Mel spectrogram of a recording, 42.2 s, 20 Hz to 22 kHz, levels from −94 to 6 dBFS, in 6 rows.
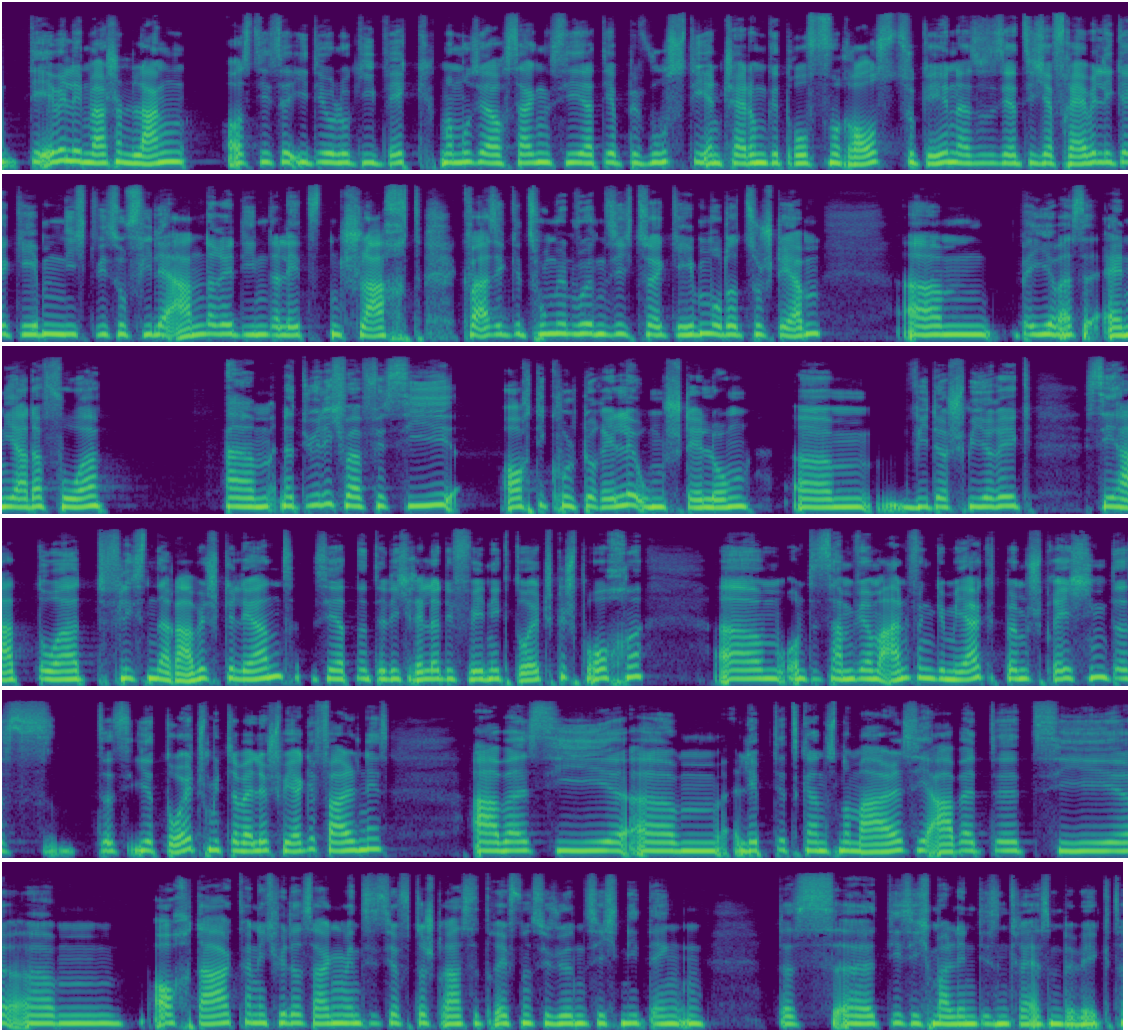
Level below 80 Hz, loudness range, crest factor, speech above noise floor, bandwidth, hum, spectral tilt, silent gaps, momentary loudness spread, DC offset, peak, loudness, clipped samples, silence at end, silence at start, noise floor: -54 dBFS; 1 LU; 18 dB; 58 dB; 16.5 kHz; none; -6 dB/octave; none; 6 LU; under 0.1%; -2 dBFS; -20 LUFS; under 0.1%; 0 s; 0 s; -77 dBFS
